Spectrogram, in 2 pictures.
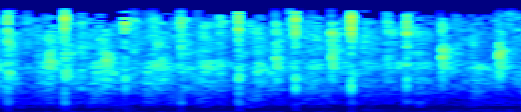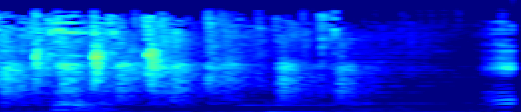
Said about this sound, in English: Let's give a round of applause for her.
